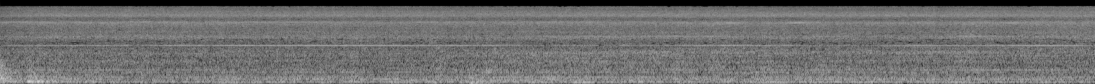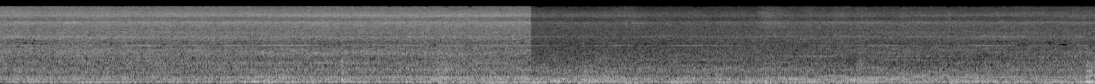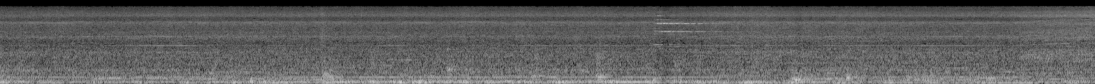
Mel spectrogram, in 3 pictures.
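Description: Steady, loud whir of workshop machinery, with a faint steady whine in it. About sixteen seconds in it drops to a lower, rougher steady noise.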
